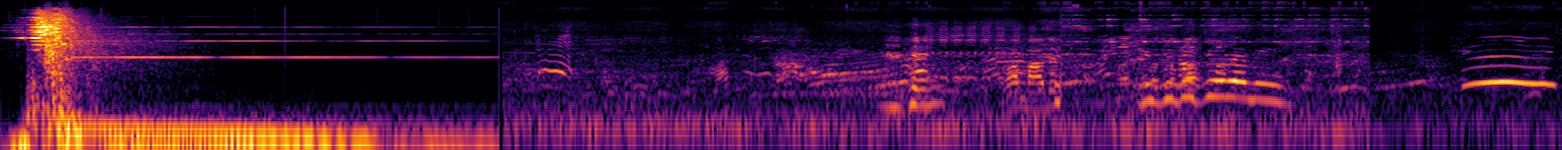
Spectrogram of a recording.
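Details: Many goats in Masbate, Philippines, wavering bleats rising and falling from several animals in the second half, overlapping with excited human voices and a loud thump at the start.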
